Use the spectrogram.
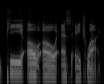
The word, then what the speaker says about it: Pussy: I'm gonna tell my wife to put Pussy on the list of girl names. You got to pronounce it like James Bond does. Pussy. Pussy. Pussy Galore. It'll be Pooshy.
